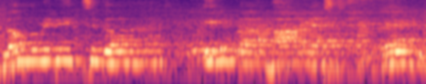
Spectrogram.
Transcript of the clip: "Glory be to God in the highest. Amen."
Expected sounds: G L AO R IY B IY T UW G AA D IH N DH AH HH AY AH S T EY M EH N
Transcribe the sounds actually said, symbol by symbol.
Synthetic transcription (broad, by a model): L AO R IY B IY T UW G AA IH N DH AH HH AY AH S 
